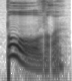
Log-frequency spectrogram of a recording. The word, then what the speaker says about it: pauvre: Pauvre, A-U together will produce this O sound, pauvre.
